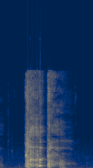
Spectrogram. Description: Cold officially in my chest :)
